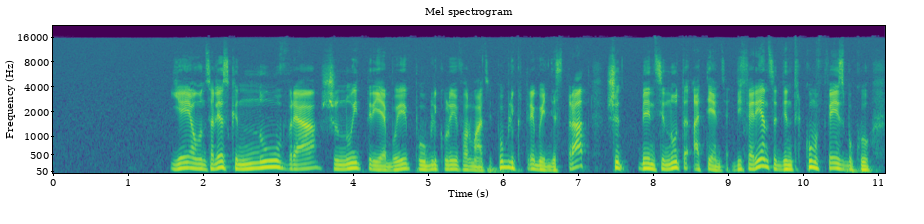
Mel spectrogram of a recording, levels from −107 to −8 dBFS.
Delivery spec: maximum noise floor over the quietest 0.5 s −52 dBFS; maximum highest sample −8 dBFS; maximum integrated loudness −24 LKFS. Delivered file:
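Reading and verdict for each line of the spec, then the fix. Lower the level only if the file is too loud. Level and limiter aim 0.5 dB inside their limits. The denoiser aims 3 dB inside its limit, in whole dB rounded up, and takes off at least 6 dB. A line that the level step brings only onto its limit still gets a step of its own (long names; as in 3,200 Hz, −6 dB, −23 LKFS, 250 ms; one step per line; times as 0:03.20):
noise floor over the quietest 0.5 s −49 dBFS: out of spec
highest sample −3.5 dBFS: out of spec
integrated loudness −20.0 LKFS: out of spec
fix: level −4.5 dB
brickwall limiter −8.5 dBFS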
